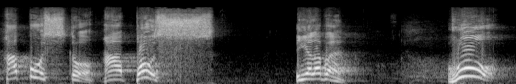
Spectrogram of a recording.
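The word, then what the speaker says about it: هو: Hu itu singkatan dari huwa. Singkatan dari huwa. Hu disingkat huwa. Kalau Anda wakaf membaca kalimat bahkan dalam bahasa Arab, apalagi Al-Quran, berhenti pada kalimat huwa, maka huwa-nya nggak bunyi.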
